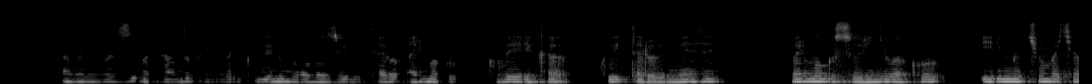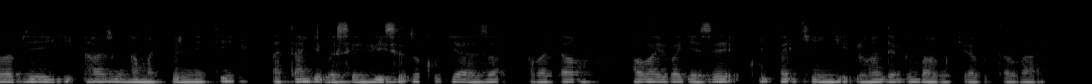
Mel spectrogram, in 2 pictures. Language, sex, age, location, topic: Kinyarwanda, male, 18-24, Huye, government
